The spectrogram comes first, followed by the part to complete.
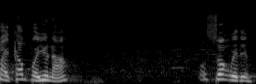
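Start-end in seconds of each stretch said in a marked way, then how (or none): none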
